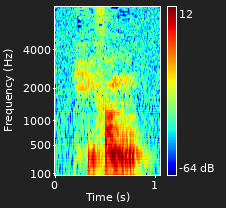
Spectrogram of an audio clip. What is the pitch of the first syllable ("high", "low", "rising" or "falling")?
low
